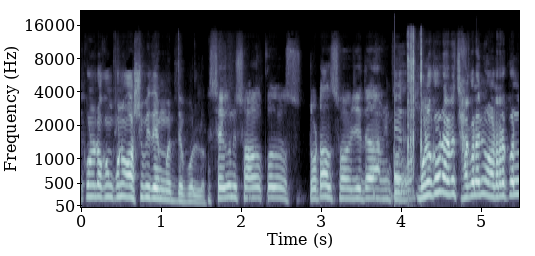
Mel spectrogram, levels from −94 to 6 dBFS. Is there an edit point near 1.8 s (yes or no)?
no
